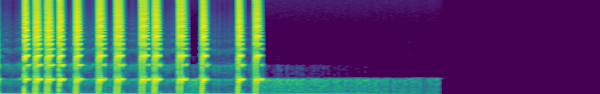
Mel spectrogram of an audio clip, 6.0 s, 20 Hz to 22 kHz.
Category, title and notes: Sound effects > Other
Strange waveform (again)
Well, here is another "strange" sound Ignore the waveform I made this sound with plugins FLEX (in FL Studio of course) and Fruity Blood Overdrive (the mid big circle on the maximum and 100X on), and in FLEX i put the pitch to -24 cents and put the sound on the C0 note (yes, it exists)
